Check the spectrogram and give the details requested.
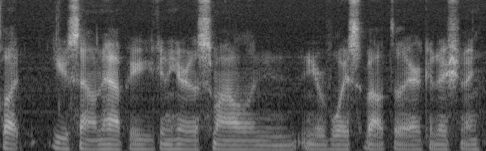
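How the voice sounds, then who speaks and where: Gravelly low-voiced man co-hosting. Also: little pitch movement, moderate pace, fairly bright tone. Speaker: podcast co-host. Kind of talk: casual podcast chat.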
